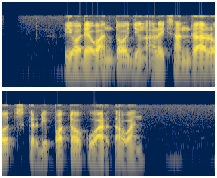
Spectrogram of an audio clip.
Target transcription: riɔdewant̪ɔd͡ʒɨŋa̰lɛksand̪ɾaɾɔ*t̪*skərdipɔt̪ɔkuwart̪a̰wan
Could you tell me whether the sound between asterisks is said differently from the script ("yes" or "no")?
no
